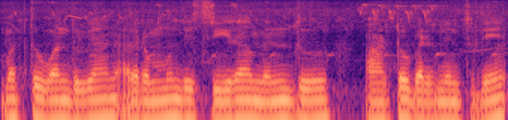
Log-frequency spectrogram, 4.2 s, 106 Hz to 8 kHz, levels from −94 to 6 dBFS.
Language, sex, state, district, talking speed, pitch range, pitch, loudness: Kannada, male, Karnataka, Koppal, 140 wpm, 105-115 Hz, 110 Hz, -16 LUFS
